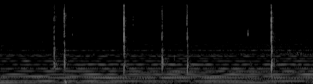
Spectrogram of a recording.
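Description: Commands being typed on a computer keyboard: six sharp, distinct keystrokes at an irregular pace over a steady low electronic hum, close and alone with no voices.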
